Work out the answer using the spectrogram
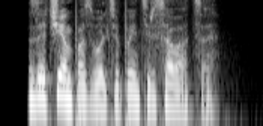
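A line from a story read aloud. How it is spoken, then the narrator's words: Irritated. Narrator (Russian): раздраженно уточнил Варнес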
